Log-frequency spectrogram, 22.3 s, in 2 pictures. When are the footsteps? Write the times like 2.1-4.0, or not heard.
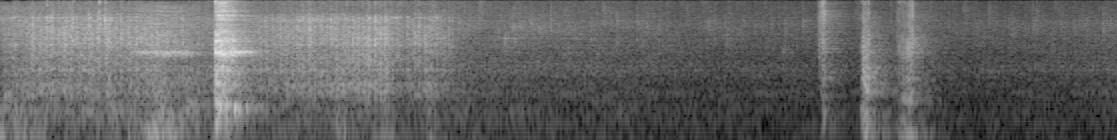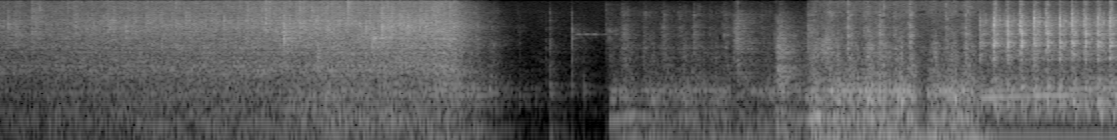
not heard.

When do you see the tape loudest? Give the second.
9 s.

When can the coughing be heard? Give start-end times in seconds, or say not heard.
1.4-2.4.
